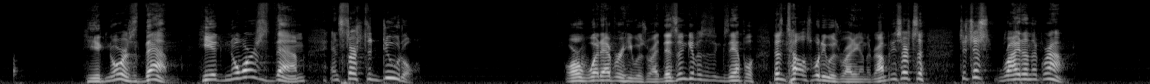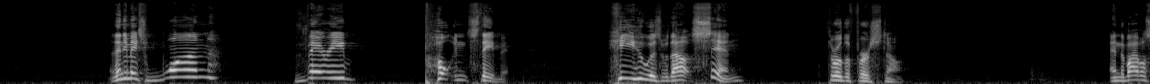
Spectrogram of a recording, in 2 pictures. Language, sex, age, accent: English, male, 30-49, American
